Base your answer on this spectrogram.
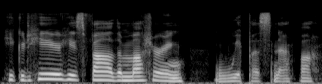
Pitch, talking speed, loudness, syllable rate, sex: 180 Hz, 150 wpm, -17 LUFS, 4.6 syllables/s, female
